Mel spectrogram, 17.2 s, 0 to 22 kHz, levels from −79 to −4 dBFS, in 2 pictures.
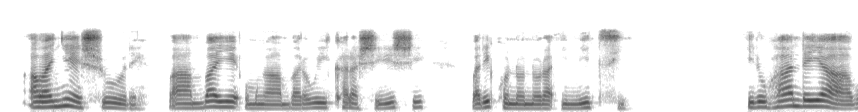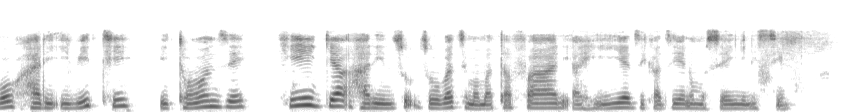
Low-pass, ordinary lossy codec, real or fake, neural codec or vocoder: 7.2 kHz; Opus, 32 kbps; real; none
